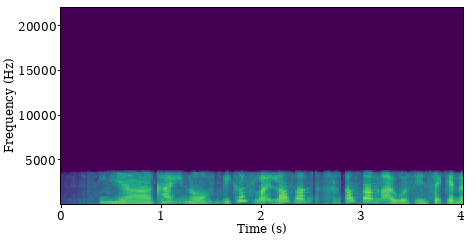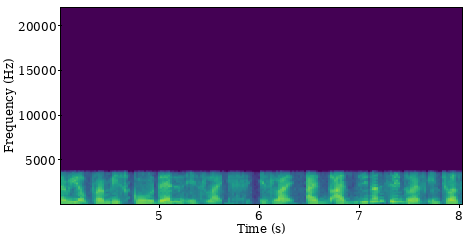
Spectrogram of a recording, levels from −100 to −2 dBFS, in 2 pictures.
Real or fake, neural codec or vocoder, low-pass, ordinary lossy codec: fake; vocoder, 44.1 kHz, 80 mel bands, Vocos; 3.6 kHz; none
